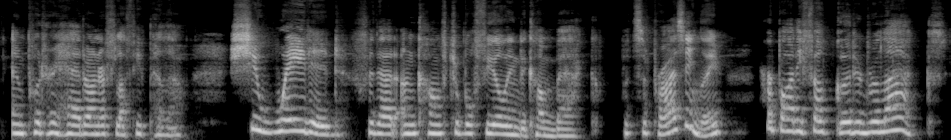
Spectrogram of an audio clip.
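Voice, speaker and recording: A woman reading a children's picture book aloud expressively, adding small chatty asides for a young listener. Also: mid-range voice. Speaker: storybook reader.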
